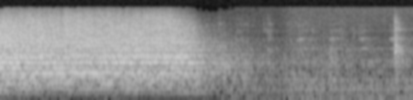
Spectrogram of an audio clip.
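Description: Train horn sounding one long, steady blast for about two seconds, then dying away.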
